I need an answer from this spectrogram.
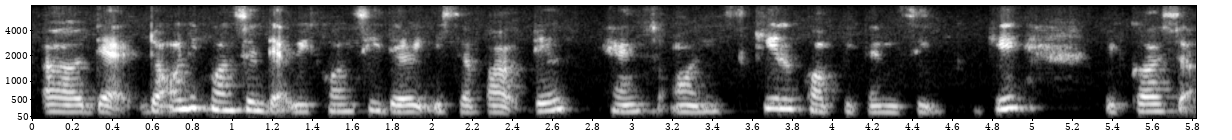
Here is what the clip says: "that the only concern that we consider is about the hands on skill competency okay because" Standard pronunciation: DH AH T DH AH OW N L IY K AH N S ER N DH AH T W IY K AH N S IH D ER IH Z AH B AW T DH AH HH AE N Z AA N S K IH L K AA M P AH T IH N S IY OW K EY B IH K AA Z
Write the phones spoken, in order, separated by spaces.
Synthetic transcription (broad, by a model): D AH T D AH OW N L IY K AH N S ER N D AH T W IY K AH N S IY D ER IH S AH B AW T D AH HH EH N S AA N S K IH L K AA M P AH T IH N S IY OW K EY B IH K AA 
